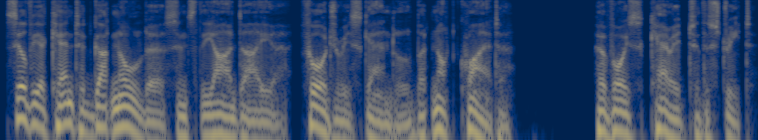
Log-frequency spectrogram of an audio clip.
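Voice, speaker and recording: Very deep-voiced man narrating detective fiction. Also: lively intonation, measured pace, slightly rough, no echo, studio quality. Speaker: audiobook narrator. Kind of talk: scripted first-person detective story narration.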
